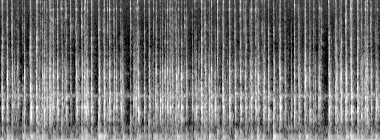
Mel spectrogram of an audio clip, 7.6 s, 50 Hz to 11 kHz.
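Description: Fingertips of both hands touch-type continuously on a cream Apple M0110A keyboard, with a hollow plastic case and Alps SKCC mechanical switches, resting on a wooden desk. A rapid, steady stream of short, sharp clicks with mid-pitched clack and bright tips sits over a low hollow thump, each keystroke dying away almost instantly.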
